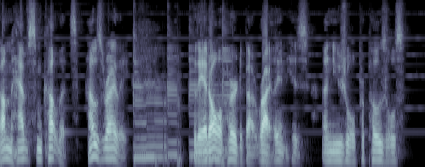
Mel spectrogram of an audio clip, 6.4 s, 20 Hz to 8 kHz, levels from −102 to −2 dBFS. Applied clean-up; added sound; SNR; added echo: classical method log-MMSE.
